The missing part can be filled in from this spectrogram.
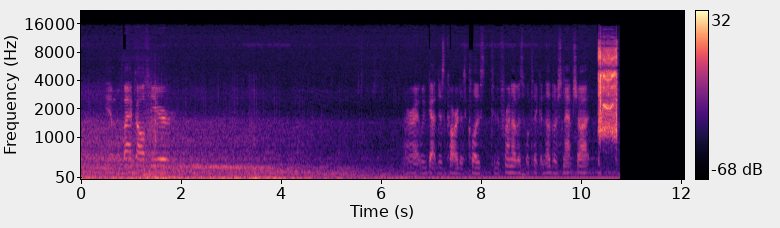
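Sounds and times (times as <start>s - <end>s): van road and engine rumble: 0.0s - 10.7s.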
